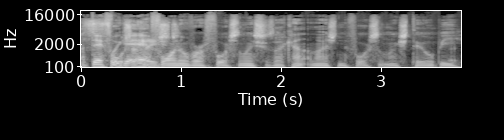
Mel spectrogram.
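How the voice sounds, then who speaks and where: A man's fairly low voice in a Scottish accent, at a very fast pace with fairly even intonation. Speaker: podcast co-host.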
